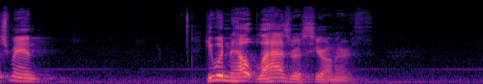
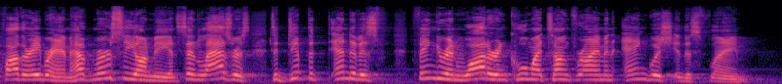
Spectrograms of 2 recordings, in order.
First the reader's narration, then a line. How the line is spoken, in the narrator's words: called out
